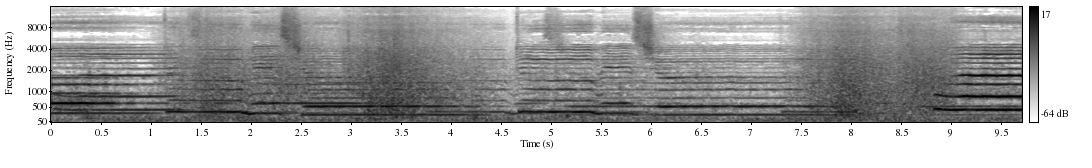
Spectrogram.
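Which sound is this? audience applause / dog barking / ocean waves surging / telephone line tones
ocean waves surging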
